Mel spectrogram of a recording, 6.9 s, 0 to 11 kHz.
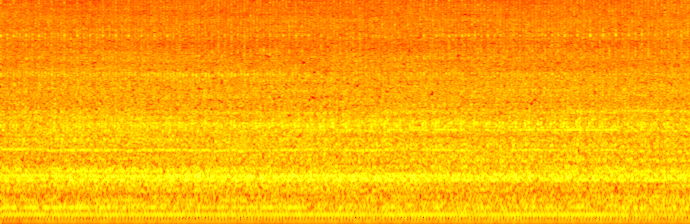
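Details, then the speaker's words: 2004 Honda Element 2.4 L K-series four-cylinder, about 121,000 miles, valves never adjusted: baseline idle before valve adjustment, steady with light even valve clatter and no knock, normal idle. "to give you some idea of a baseline of what this engine sounds like before I do the adjustments this is what I have"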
